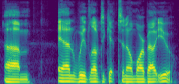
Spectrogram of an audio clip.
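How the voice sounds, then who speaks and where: Upbeat low-voiced male podcast host. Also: little pitch movement, fairly quick, fairly bright tone, clear, resonant tone, dry recording, clean studio sound. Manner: upbeat, enthusiastic. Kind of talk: casual podcast hosting.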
